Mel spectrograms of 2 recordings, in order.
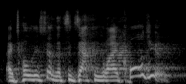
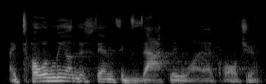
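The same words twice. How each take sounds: First: It sounds eager, like wanting money. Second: It sounds warm and caring.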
